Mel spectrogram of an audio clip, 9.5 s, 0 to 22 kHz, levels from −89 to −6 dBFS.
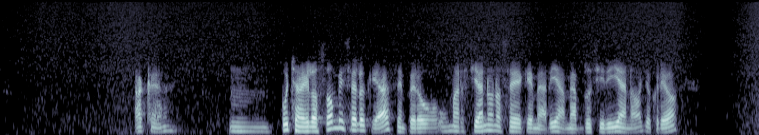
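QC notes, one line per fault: Throughout: overdone noise removal. Aggressive denoising gates frequency bands near the noise estimate, leaving near-silent gaps with twinkling specks.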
